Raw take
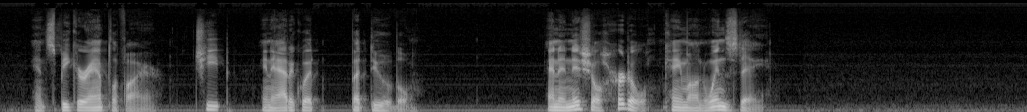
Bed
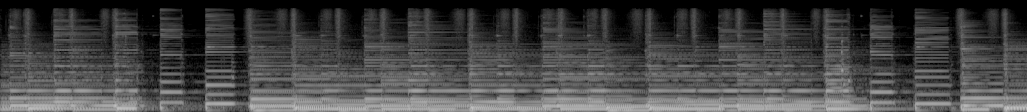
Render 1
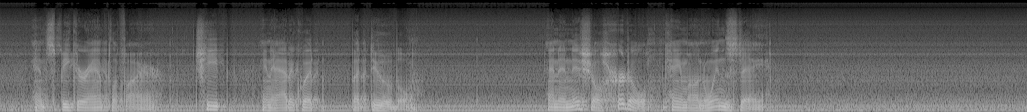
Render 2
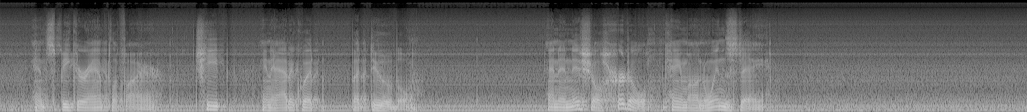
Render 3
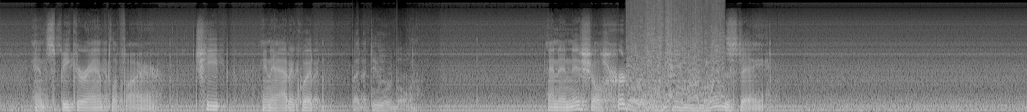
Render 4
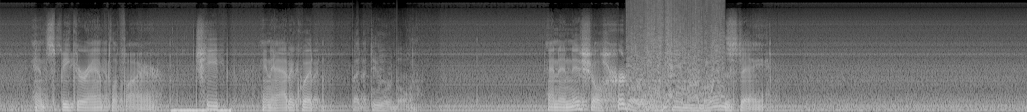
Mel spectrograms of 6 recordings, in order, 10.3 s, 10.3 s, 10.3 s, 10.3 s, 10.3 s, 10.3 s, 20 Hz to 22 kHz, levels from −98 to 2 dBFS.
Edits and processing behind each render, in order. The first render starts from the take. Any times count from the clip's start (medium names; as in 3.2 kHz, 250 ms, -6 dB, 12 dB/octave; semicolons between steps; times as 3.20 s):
spectral levelling over time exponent 0.4; peak limiter -15.5 dBFS, peak gain reduction 10.5 dB
trim +4.5 dB
3.33–4.40 s: valve stage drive 21 dB, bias 0.65; 6.26–7.25 s: one-bit comparator
1.71–2.31 s: resonant low shelf 110 Hz +10 dB, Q 3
